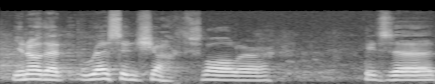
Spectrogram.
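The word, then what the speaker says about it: Reschenthaler: thank you and Guy Ren Shaler you know that Ren Shaler he's uh that's actually the way you pronounce it you know nobody else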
